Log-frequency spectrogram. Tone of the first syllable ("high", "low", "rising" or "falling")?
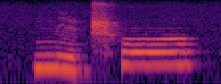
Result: low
